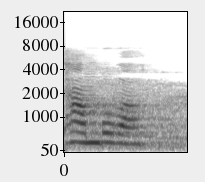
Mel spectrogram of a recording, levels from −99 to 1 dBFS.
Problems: constant background noise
